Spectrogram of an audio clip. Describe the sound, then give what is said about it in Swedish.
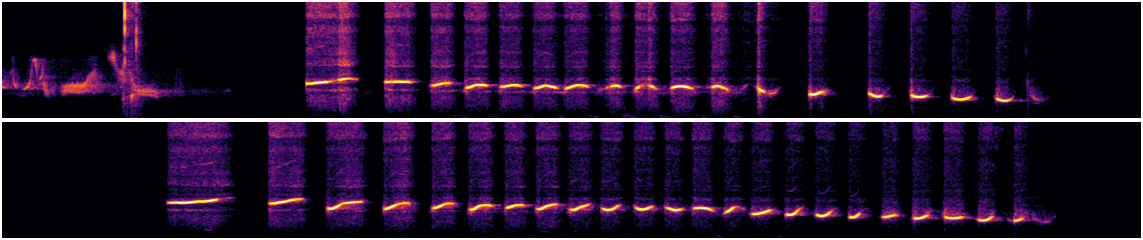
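A person whistles an imitation of willow warbler song: two clear, descending phrases of quick, evenly spaced notes that drift gently downward, separated by a brief pause, fairly loud. “Ungefär så här om jag skulle försöka mig på att vissla lövsångaren då.”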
